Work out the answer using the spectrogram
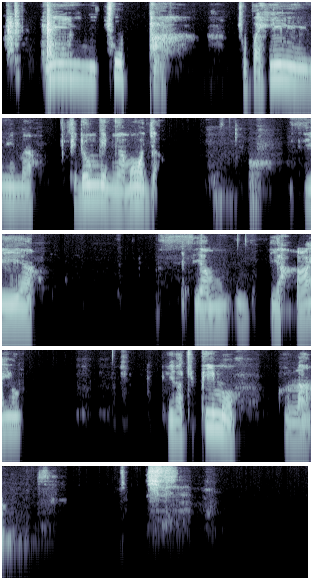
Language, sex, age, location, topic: Swahili, male, 25-35, Nakuru, health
